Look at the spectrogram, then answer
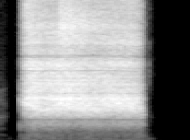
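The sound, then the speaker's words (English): A single sustained burst of steam hissing from a steam engine as steam is forced onto the other side of the piston head, bright and loud, starting abruptly and holding steady for just over a second before cutting off sharply into silence. “steam was now being forced onto the other side of the piston head, shoving it back toward the boiler”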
